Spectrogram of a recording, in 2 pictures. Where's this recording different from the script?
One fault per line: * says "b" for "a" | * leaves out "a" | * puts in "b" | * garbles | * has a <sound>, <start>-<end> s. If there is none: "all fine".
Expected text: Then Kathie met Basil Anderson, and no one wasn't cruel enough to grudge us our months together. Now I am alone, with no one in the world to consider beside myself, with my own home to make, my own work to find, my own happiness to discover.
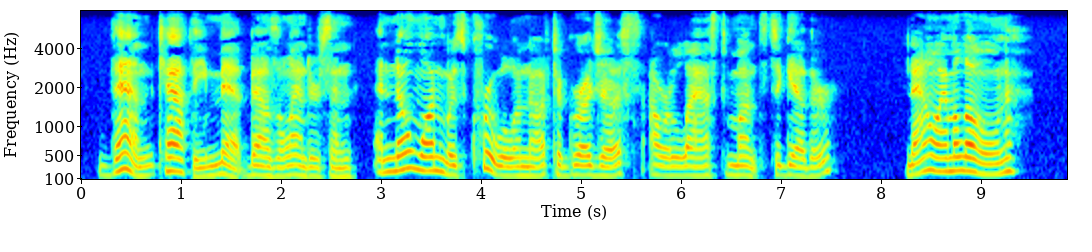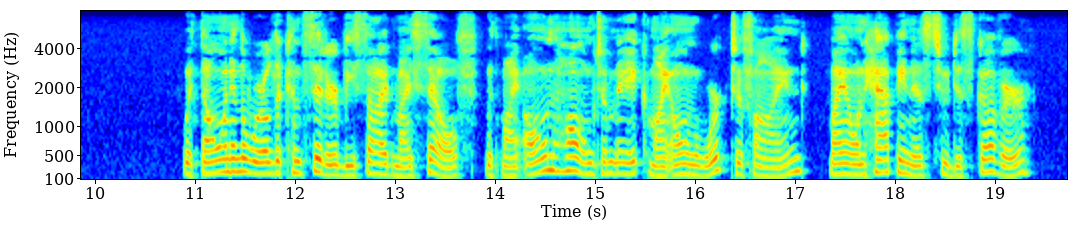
* says "was" for "wasn't"
* puts in "last"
